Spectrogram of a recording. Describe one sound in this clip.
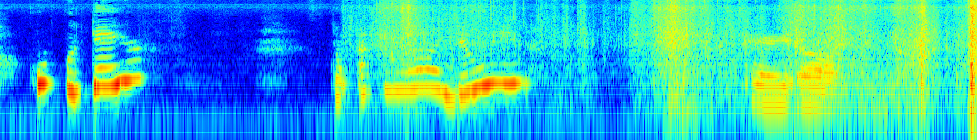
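A young girl speaks close by with animation.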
